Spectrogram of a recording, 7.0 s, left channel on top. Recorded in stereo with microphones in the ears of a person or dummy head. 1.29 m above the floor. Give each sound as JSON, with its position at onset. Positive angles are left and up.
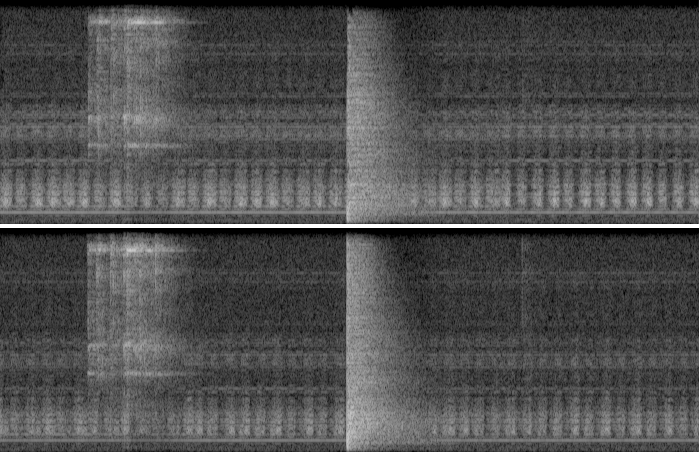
{"t": 0.9, "sound": "keys jangling", "side_deg": -75, "distance_m": 6.5}
{"t": 3.5, "sound": "a gunshot", "side_deg": -55, "distance_m": 1.1}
